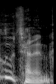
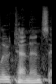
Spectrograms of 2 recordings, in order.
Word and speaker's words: lieutenant: A big question many people, including many British people, wonder is why Commonwealth countries pronounce it as lieutenant when there's nothing in the word that would indicate something that sounds like the letter F. The best reason I've heard is that in Old French, the word lieu was actually pronounced louf, and that was the pronunciation that took hold in Britain.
